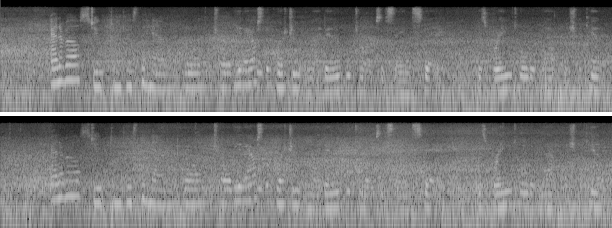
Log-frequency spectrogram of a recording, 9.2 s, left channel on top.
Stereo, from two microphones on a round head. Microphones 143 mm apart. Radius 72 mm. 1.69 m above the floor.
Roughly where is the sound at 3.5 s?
Right.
